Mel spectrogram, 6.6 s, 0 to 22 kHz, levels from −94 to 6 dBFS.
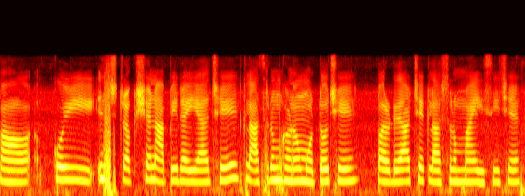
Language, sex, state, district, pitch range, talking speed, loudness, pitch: Gujarati, female, Maharashtra, Mumbai Suburban, 210-235 Hz, 145 wpm, -13 LUFS, 220 Hz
